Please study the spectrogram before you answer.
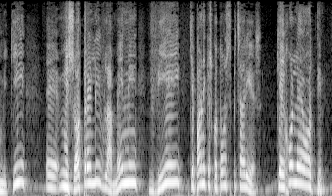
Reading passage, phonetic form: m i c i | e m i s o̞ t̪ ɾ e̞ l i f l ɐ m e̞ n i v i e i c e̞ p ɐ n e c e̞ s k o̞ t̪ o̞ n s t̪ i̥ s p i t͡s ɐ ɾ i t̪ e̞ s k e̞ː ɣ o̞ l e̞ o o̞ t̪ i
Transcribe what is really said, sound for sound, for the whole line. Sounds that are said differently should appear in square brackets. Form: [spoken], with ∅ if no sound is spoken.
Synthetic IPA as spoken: m i c i | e m i s o̞ t̪ ɾ e̞ l i [v] l ɐ m e̞ n i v i e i c e̞ p ɐ n e c e̞ s k o̞ t̪ o̞ n s t̪ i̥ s p i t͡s ɐ ɾ i [∅] e̞ s [c] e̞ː ɣ o̞ l e̞ o o̞ t̪ i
